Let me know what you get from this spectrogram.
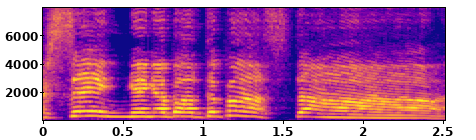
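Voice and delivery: high, loud operatic tenor flourish; Italian tenor. Shown as a demonstration. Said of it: "pretend to be Italian tenors".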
